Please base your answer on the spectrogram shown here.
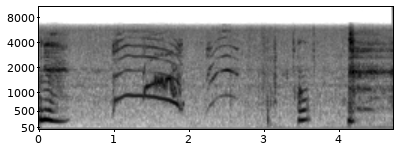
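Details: Two-week-old kitten from a litter of five giving a few drawn-out, arching mews, one bending upward midway, between short low sounds and brief speech.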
